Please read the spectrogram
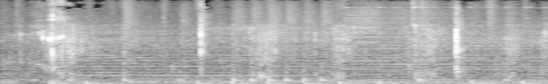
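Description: Ketchup potato chips crunching as they are chewed, with a few sharp crunches and some rustling of the chip bag, over background music.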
